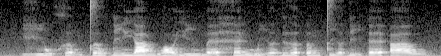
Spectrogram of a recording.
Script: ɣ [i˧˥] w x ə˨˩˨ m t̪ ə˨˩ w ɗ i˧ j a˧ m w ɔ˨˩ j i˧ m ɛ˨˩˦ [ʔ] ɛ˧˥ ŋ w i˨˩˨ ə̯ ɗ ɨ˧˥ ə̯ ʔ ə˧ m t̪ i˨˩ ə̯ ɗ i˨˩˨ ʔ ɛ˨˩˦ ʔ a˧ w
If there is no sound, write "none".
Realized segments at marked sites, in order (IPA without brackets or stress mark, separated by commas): i˧˥, h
